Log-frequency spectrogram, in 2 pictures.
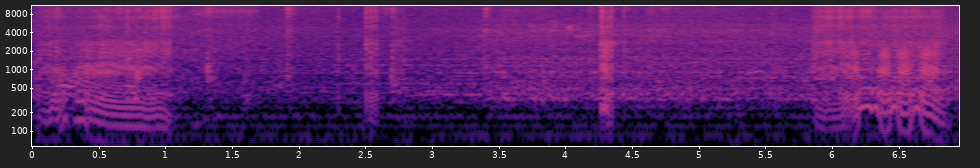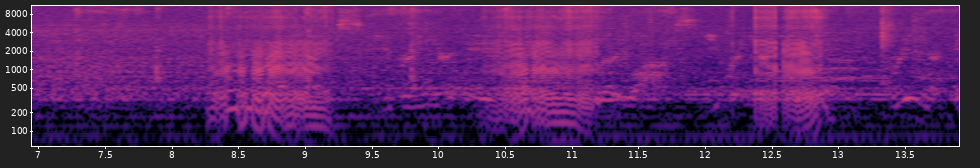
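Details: Snoring from a sleeping person: irregular rough, rattling breathing noises in bursts roughly every two seconds.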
